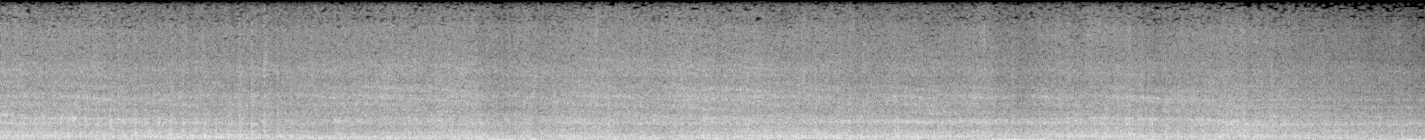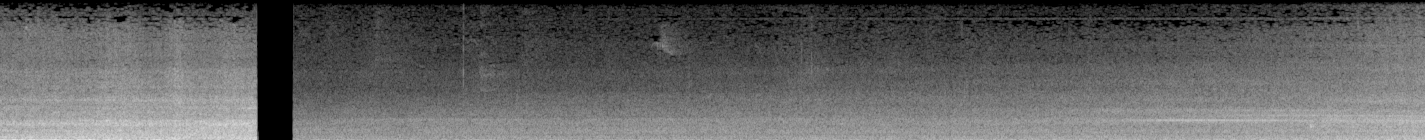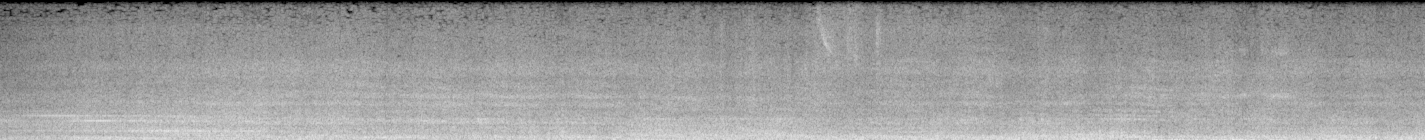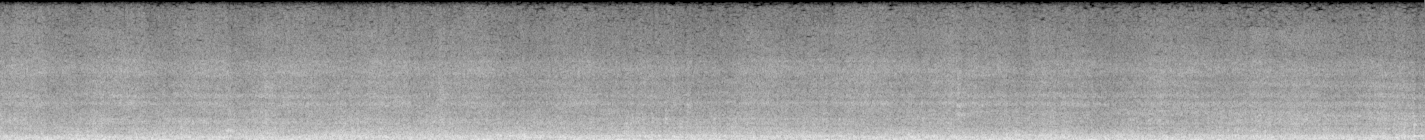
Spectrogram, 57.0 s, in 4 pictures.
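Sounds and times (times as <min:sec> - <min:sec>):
train passing: 0:00.0 - 0:57.0.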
